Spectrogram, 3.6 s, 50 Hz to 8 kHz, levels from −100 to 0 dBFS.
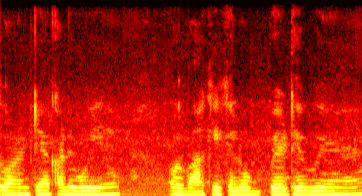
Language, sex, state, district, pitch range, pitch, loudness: Hindi, male, Uttar Pradesh, Ghazipur, 135-145 Hz, 140 Hz, -14 LUFS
